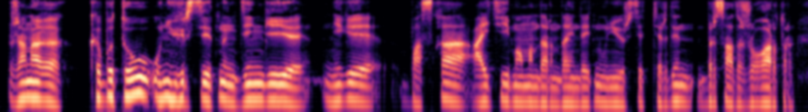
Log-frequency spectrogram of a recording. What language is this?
Kazakh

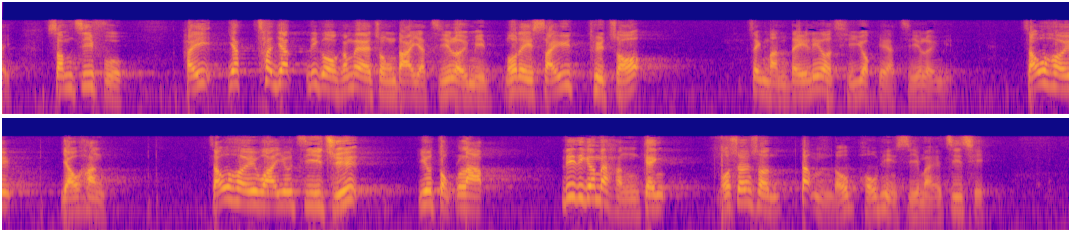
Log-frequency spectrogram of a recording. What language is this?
Cantonese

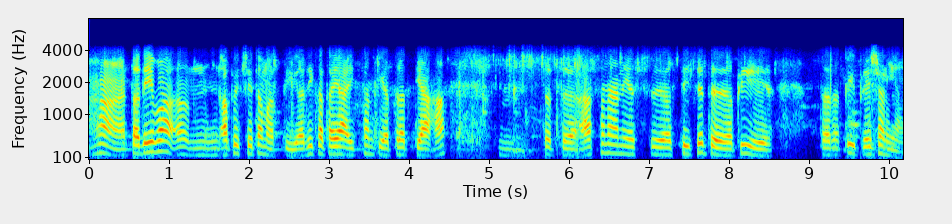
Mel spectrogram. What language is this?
Sanskrit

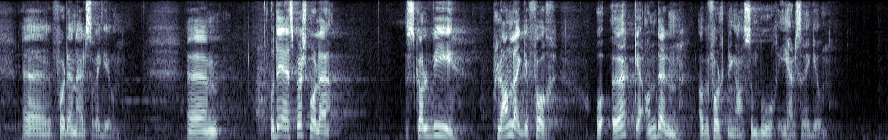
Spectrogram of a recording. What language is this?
Norwegian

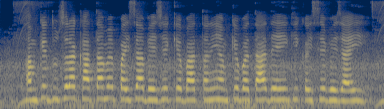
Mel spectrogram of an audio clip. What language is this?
Bhojpuri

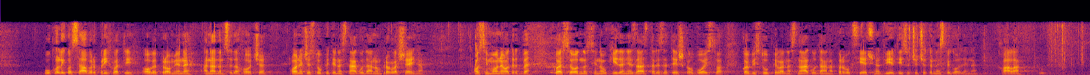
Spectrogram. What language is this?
Croatian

